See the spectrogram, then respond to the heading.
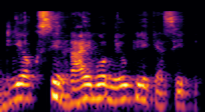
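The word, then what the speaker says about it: deoxyribonucleic acid: Dean এর পূর্ণরূপ হচ্ছে ডিঅক্সিরাইবো নিউক্লিক এসিড। স্লেবল ভেঙ্গে উচ্চারণ করবেন তাহলে খুব সহজ হবে।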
